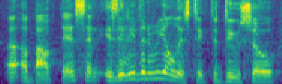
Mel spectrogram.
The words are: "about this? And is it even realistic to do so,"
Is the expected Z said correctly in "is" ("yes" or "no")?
yes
